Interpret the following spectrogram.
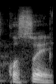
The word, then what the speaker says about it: Kosoy: Thank you for having First, first and foremost, I believe I had the pronunciation of your surname correctly. Yes, it's Kosoy.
